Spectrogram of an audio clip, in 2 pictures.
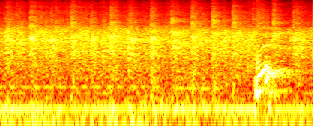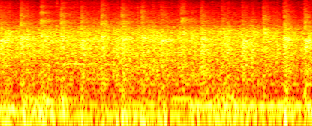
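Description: A congregation applauding steadily, with one brief voice call about three and a half seconds in.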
